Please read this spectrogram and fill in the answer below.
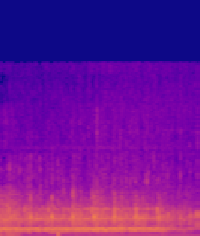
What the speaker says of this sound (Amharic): እስቲ ኢትዮጵያ ታኮራለች ብላችሁ እስቲ አጨብጭቡ።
